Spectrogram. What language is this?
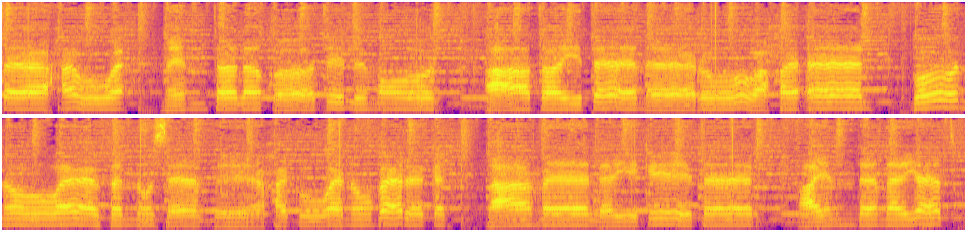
Arabic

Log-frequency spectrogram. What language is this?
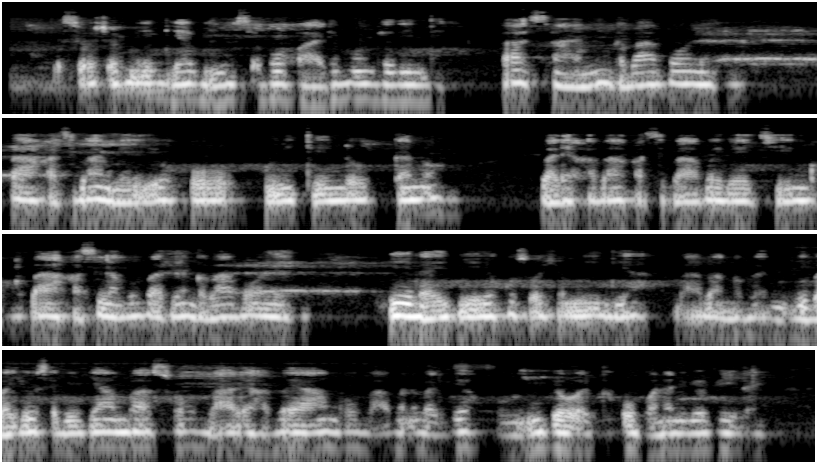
Luyia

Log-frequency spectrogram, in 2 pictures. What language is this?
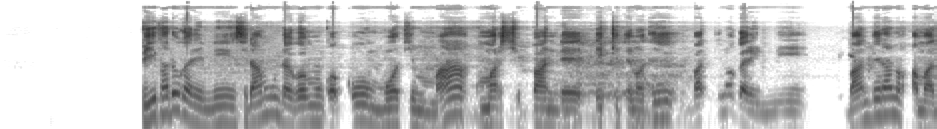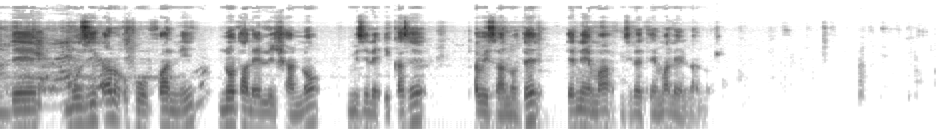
Sidamo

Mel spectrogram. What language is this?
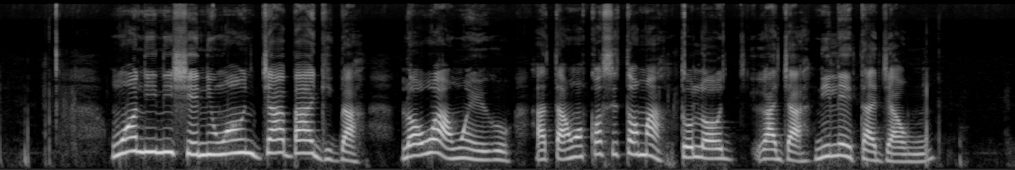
Yoruba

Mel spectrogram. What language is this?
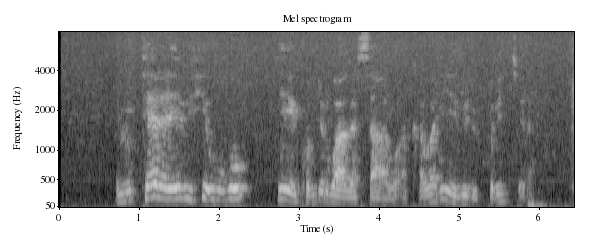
Kinyarwanda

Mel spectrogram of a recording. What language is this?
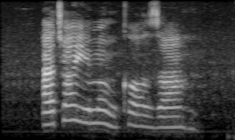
Igbo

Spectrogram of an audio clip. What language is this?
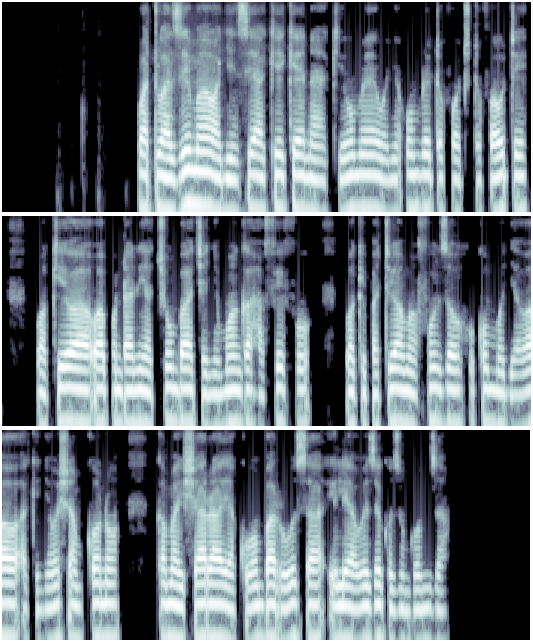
Swahili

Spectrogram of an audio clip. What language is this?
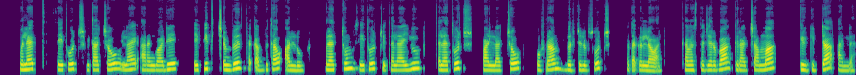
Amharic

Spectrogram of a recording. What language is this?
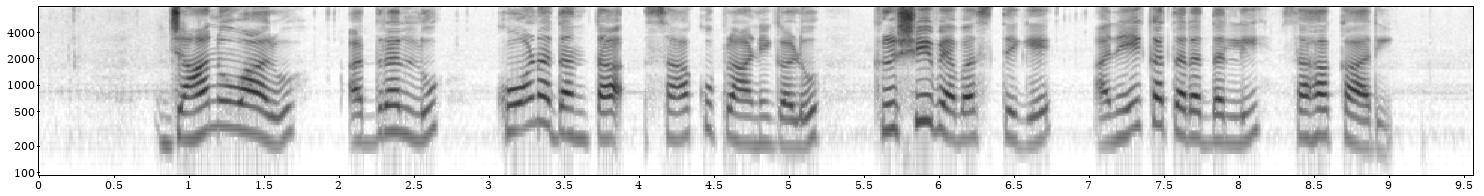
Kannada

